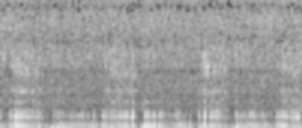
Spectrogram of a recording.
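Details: Domestic cat purring in a clear breathing rhythm, a rumbling pulse swelling roughly every half second with short soft gaps between inhaled and exhaled phases.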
